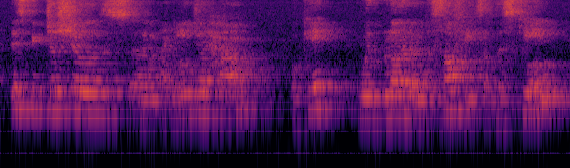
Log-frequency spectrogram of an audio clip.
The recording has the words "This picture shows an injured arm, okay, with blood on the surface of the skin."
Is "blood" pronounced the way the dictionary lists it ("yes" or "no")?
yes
